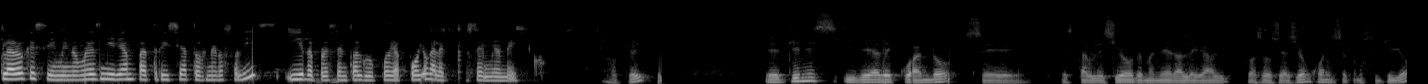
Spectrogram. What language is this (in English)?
Spanish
